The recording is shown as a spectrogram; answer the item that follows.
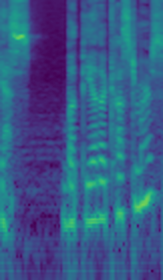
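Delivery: hushed, high-pitched whisper. Voicing a character who whispers back through a spell: whispering. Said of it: "she whispers".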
